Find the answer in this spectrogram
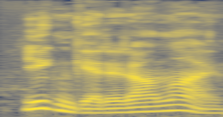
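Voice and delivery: play-acted smug, self-satisfied know-it-all tone. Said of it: "with that smug look again and says".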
